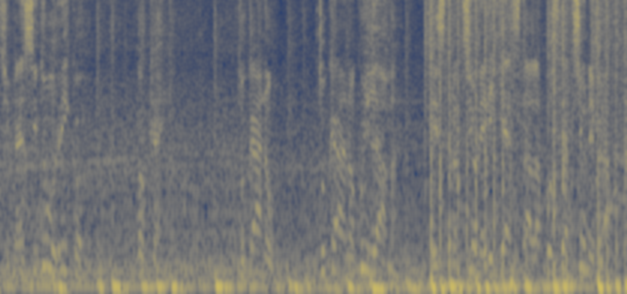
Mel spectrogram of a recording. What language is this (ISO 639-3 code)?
ita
